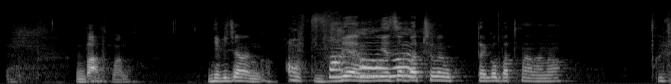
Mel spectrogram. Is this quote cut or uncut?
cut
